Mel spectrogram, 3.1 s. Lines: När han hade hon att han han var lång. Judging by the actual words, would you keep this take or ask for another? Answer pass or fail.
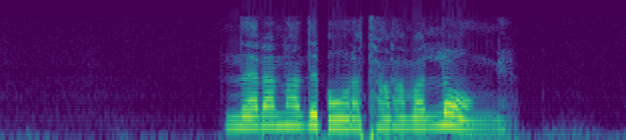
pass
